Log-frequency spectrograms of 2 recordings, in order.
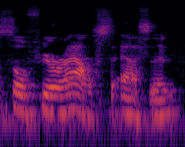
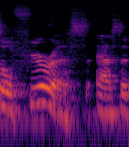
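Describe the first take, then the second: First: The ending sounds like 'ouse'. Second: The ending sounds like 'us'. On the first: The speaker calls it wrong. "not sulfurous acid" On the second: The speaker calls it right. "how you say this is, is sulfurous acid"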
